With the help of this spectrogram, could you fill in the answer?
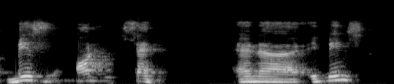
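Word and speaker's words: mise-en-scène: anymore next please so Nissan sent is the director's count Nissan is a French term originally from the stage and it is pronounced Miss on Cent and uh it means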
